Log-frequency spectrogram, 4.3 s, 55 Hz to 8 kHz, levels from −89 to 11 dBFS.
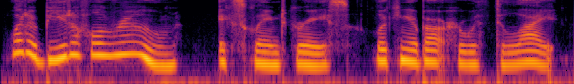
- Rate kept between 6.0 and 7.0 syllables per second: No, 5.3 syllables/s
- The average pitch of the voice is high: Yes, high, 230 Hz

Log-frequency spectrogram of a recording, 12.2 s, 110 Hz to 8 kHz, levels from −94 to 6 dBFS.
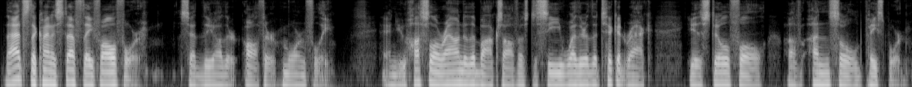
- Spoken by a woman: No, male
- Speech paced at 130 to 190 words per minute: Yes, average, 165 wpm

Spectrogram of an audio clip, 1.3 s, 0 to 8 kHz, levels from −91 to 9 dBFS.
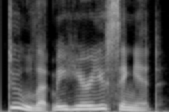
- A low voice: No, high, 220 Hz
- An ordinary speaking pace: No, fast, 330 wpm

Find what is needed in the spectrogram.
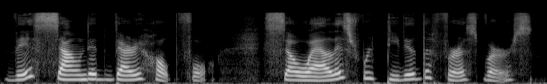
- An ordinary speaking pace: No, slow, 110 wpm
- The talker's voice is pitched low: No, high, 225 Hz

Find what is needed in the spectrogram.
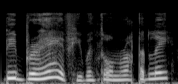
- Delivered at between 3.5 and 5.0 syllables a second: No, 5.2 syllables/s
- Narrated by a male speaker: No, female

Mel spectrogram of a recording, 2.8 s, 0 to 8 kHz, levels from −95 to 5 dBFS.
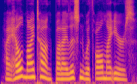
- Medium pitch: No, high, 205 Hz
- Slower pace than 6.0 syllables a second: Yes, 5.7 syllables/s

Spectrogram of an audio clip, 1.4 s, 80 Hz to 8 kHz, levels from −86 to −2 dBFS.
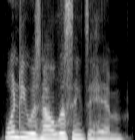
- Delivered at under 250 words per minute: No, fast, 265 wpm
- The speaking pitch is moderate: No, high, 225 Hz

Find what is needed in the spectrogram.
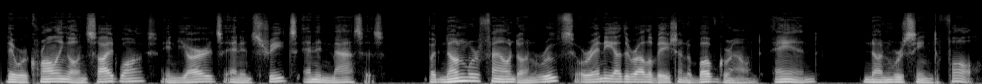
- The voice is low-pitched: Yes, low, 115 Hz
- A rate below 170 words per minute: No, average, 185 wpm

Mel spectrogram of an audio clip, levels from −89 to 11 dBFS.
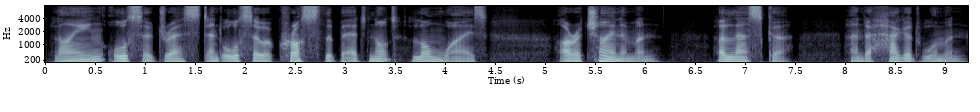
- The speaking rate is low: Yes, slow, 125 wpm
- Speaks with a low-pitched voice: Yes, low, 100 Hz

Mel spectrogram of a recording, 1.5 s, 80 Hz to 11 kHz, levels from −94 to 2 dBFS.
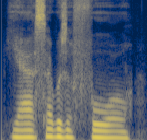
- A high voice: No, medium, 150 Hz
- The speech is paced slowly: No, fast, 205 wpm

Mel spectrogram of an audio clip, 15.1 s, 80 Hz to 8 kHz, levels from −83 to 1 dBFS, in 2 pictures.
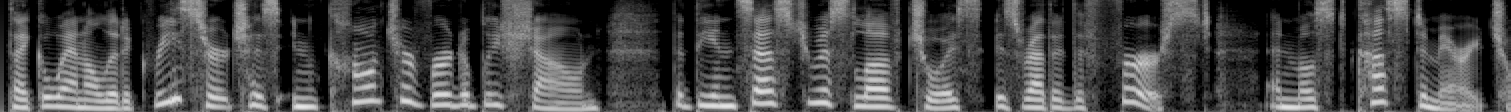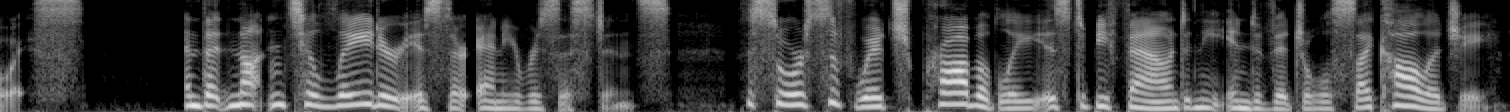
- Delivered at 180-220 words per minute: No, average, 160 wpm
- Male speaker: No, female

